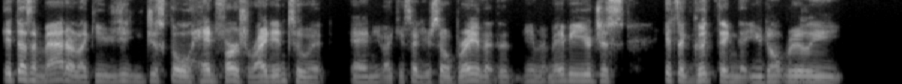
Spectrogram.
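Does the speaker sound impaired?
No.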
